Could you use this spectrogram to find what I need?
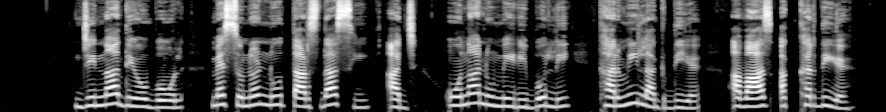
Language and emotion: Punjabi, neutral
